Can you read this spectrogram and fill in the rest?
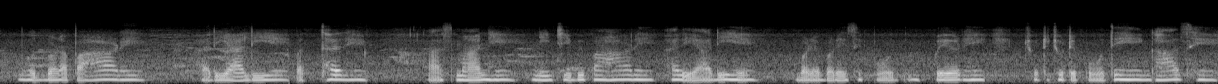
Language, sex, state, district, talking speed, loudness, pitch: Hindi, female, Maharashtra, Nagpur, 135 wpm, -17 LUFS, 210 Hz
